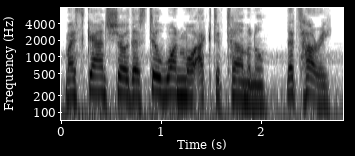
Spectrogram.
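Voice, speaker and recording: Woman as a brisk, mid-pitched mission agent. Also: background noise, natural voice. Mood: urgent. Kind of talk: video game voice acting.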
